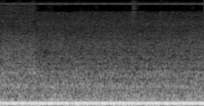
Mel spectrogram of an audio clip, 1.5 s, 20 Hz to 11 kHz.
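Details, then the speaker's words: Tuned, deleted L5P Duramax with 10L1000 transmission and 5-inch exhaust, towing a trailer under load at 1,700 rpm in tenth gear: heavy, constant low boom filling the cab. Exhaust drone; locking out tenth raises rpm and reduces it. "If you can't, there's a lot of drone from this exhaust, 5-in exhaust. And what you can do is you can actually lock out tenth and it brings down that drone because it puts you at a higher RPM."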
